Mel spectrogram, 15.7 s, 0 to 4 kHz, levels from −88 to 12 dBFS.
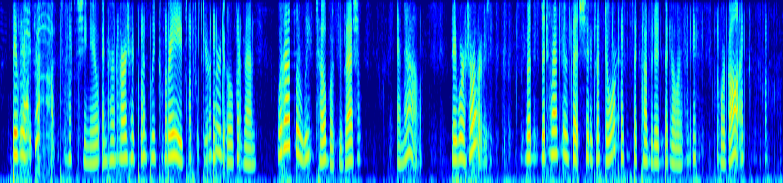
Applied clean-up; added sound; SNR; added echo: neural separator model SepFormer WHAMR!.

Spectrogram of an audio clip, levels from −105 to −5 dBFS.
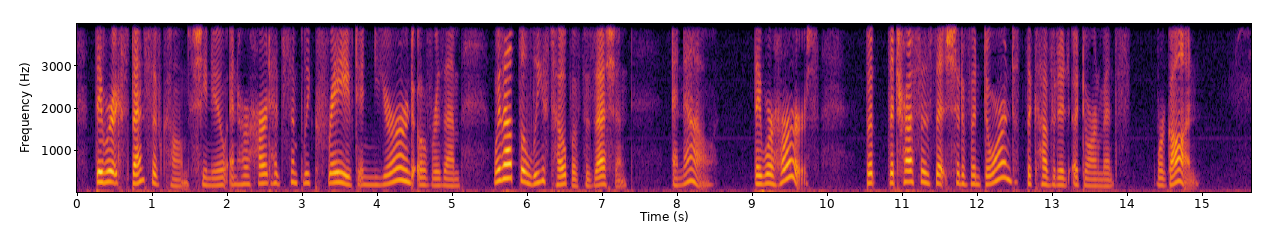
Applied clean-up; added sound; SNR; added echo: none; none; none; none.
